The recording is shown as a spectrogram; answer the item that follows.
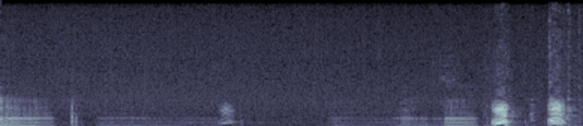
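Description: A dog in the medieval game Kingdom Come: Deliverance gives a few short, low barks and growls spread across the clip, the last two louder and closer, over quiet background ambience.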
